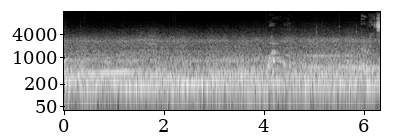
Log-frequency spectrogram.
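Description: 2006 Porsche Cayenne Turbo Techart accelerating under boost in second gear, a loud, steady engine roar heard from the cabin, with a voice talking over it.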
